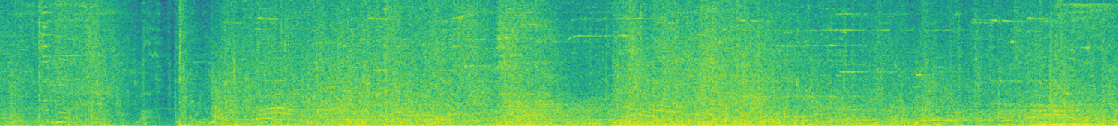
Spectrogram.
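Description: Fantasy battle sound effects burst and clash in quick succession.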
